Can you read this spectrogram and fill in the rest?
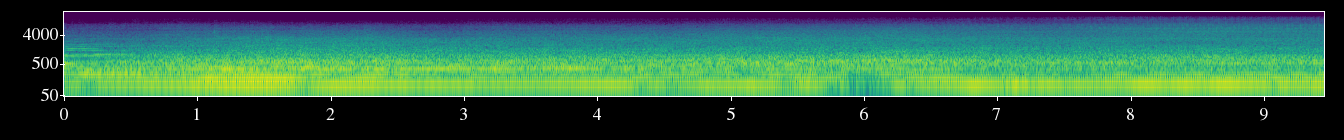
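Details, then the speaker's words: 2011 BMW F10 535i, N55 engine, straight pipes, after replacing VANOS solenoids and resetting adaptations: steady, even idle with no stumble or misfire, previously running very rough. "as you can see the engine sounds great now"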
